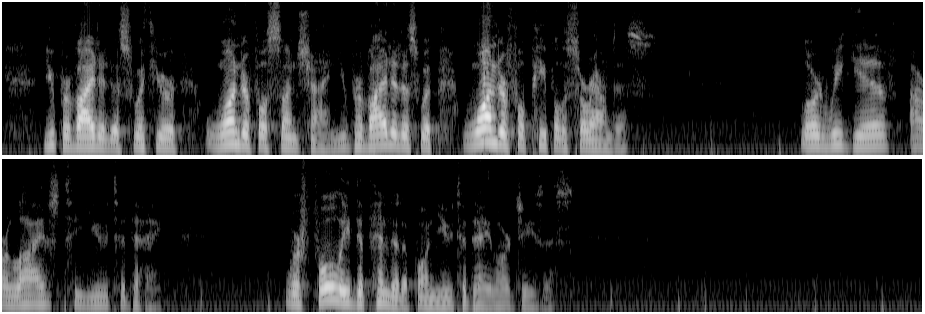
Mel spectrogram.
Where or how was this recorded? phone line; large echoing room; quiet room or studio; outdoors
large echoing room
